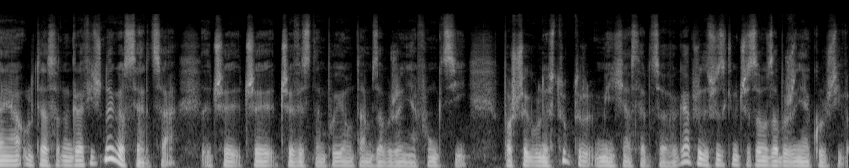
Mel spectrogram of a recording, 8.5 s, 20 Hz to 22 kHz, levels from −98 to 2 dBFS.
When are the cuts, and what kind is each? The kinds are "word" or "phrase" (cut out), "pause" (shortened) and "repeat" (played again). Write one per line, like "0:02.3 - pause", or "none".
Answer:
0:02.0 - phrase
